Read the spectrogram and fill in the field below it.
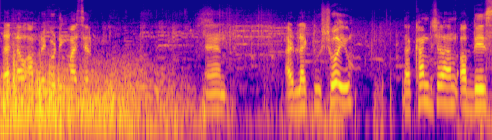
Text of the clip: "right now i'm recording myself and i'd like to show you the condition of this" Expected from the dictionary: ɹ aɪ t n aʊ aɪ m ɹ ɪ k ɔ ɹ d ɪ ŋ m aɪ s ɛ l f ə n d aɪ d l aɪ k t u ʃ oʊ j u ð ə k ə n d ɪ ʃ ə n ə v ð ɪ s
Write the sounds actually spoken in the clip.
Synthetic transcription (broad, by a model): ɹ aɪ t n aʊ aɪ m ɹ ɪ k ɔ ɹ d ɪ ŋ m aɪ s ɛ l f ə n d aɪ d l aɪ k t u ʃ oʊ j u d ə k ə n d ɪ ʃ ə n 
